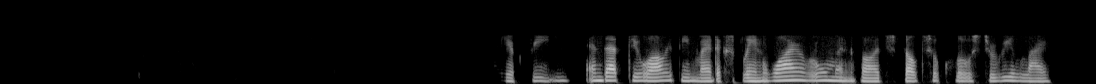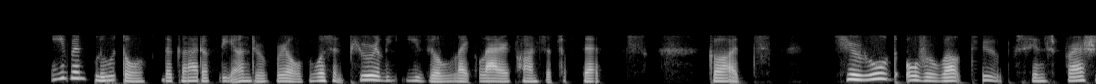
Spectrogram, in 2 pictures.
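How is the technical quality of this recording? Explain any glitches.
Four short glitches stand out in the telephone-band sound, which tops out at 4 kHz as you'd expect from G.711 coding. They're packet loss with pitch repetition: at 12.81 s (just before "of the underworld wasn't") and at 14.88 s, each about 30 ms; at 16.86 s, right after "latter concepts of", about 60 ms; and at 20.7 s, after "ruled over wealth", about 90 ms. When audio goes missing, the receiver loops the last pitch period and fades it out, so the two short gaps come across as a quick buzzy hold. The longer two sag toward silence before the speech cross-fades back in.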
